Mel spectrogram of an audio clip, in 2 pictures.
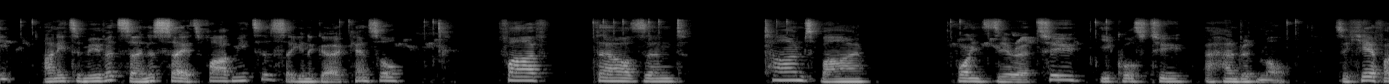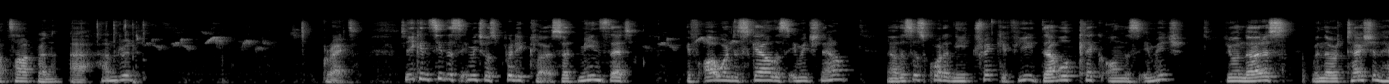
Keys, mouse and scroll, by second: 14.6 KP_1, 14.9 KP_0, 17.5 ctrl+scroll down 1, 18.2 ctrl+scroll up 1, 18.9 ctrl+scroll down 1, 19.2 ctrl+scroll up 1, 19.9 ctrl+scroll up 1, 20.9 scroll down 1, 21.2 click, 21.8 ctrl+scroll down 1, 22.8 ctrl+scroll up 1, 23.7 click, 25.4 ctrl+scroll down 1.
